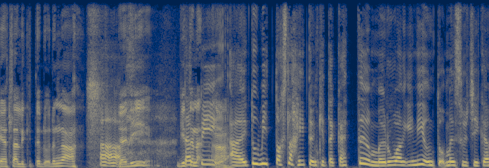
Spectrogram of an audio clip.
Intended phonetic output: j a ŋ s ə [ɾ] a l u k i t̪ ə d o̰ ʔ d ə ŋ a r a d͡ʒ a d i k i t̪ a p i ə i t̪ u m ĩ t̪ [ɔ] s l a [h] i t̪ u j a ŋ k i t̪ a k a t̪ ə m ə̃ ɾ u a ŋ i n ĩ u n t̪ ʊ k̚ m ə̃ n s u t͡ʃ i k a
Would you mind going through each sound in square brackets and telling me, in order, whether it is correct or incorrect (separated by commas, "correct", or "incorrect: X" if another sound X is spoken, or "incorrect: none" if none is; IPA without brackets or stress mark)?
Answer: incorrect: l, correct, correct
